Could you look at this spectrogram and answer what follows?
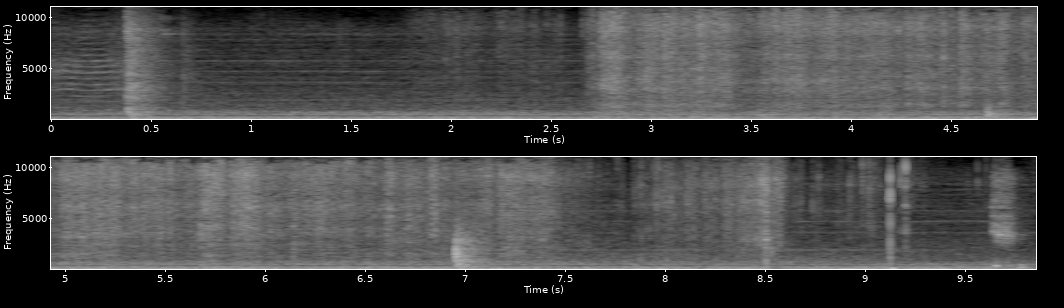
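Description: Chicken adobo cooks in a pan, with a soft continuous sizzle under scattered utensil scrapes and stirring clinks, and no talking.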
